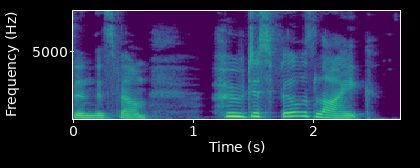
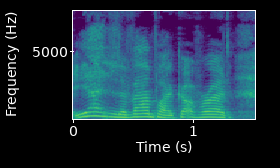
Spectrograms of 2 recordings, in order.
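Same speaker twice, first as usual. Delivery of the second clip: put-on jolly, carefree voice. Retelling a film scene where others are somber: imitating jolly Van Helsing. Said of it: "having a jolly old time".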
